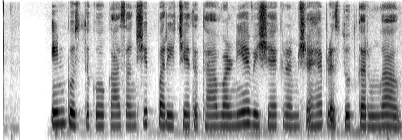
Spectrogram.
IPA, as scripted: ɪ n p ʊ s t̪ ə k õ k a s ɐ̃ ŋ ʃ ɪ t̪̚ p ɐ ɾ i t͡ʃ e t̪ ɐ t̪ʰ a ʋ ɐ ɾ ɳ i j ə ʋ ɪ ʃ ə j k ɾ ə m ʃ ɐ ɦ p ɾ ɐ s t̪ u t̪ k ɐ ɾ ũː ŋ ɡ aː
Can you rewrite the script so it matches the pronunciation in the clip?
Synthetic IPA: ɪ n p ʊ s t̪ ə k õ k a s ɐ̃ ŋ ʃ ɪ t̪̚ p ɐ ɾ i t͡ʃ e t̪ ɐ t̪ʰ a ʋ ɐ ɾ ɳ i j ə ʋ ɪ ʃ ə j k ɾ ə m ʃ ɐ ɦ p ɾ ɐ s t̪ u t̪ k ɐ ɾ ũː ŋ ɡ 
